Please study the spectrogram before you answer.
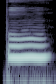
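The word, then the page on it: bu: tone 2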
